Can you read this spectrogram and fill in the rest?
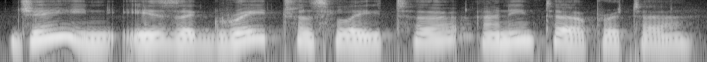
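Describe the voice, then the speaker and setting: A woman with a Brazilian accent leads a scripted language lesson. She reads each phrase very slowly and deliberately, leaving room for the listener to repeat it. Her voice is mellow and sits a little low. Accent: Brazilian Portuguese. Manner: slow, careful bilingual reading with pauses for repetition. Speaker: language teacher.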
